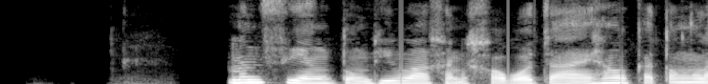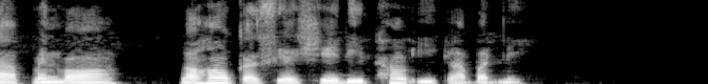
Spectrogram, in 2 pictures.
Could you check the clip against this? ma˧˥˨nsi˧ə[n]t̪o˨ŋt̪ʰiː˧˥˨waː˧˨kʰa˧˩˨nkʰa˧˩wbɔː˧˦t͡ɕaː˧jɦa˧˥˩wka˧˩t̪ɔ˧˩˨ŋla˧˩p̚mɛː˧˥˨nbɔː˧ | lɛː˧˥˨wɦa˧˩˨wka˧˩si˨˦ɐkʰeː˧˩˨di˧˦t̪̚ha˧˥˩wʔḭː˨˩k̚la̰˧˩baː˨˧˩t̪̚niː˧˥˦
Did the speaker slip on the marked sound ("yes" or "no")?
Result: yes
